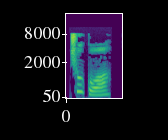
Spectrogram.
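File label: "出国" Mandarin Chinese; hsk; chinese-flashcards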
